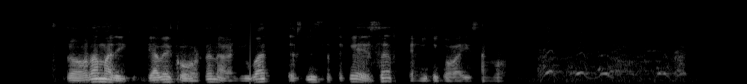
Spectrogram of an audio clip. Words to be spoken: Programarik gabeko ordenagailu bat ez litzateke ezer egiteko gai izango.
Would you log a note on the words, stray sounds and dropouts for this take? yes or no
yes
